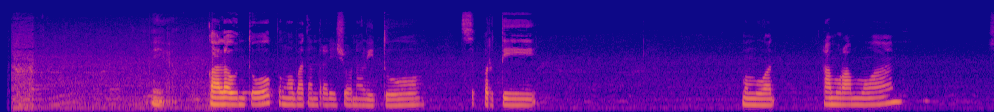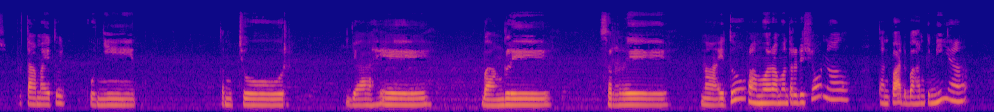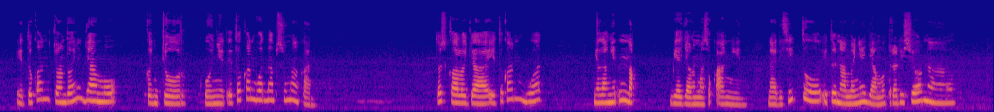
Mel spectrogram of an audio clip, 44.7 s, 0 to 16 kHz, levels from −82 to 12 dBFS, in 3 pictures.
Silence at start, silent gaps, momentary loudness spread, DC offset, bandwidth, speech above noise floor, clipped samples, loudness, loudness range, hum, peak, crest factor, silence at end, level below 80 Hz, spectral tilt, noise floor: 0.15 s; none; 16 LU; under 0.1%; 11.5 kHz; 36 dB; under 0.1%; -25 LUFS; 9 LU; none; 0 dBFS; 24 dB; 0.6 s; -64 dBFS; -6.5 dB/octave; -59 dBFS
